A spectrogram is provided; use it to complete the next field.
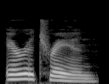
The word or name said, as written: Eritrean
